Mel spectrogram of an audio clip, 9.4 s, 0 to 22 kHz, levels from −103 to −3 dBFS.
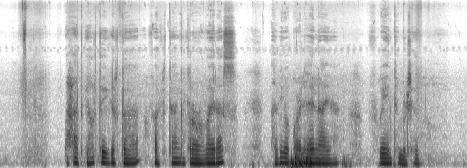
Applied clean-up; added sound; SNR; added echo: none; none; none; none.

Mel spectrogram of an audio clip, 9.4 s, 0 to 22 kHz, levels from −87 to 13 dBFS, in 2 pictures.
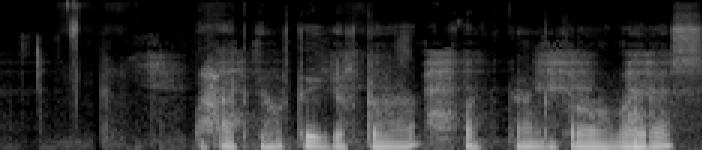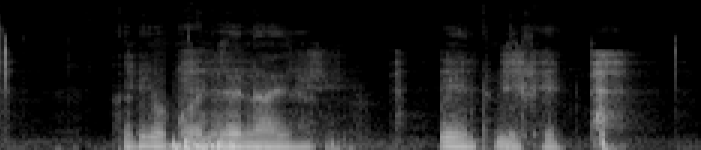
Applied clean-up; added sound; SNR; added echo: neural mask model RNNoise.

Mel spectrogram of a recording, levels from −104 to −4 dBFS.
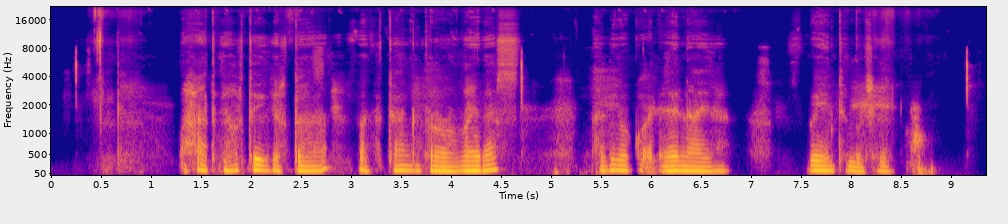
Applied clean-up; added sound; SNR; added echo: neural mask model Resemble Enhance denoiser.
